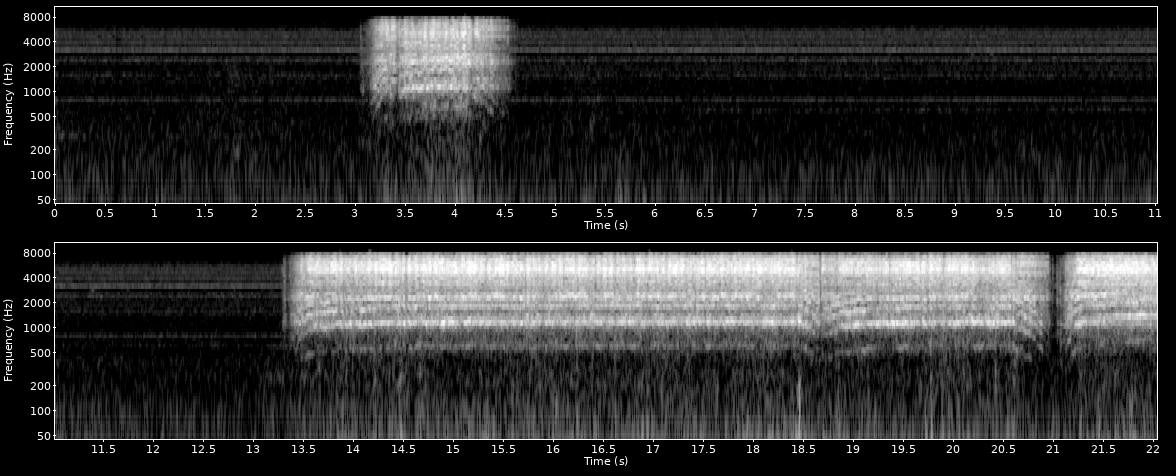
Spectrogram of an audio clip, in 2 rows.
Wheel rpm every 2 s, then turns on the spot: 40, 0, 0, 0, 0, 0, 110, 160, 150, 120, 150.
none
